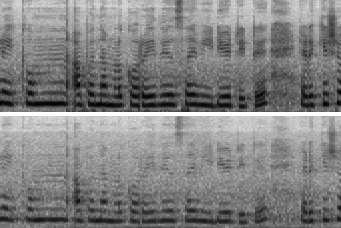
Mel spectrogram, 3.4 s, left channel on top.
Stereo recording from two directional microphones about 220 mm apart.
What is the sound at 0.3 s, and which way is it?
A woman's voice, 35° left (ahead or behind).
